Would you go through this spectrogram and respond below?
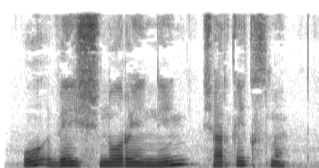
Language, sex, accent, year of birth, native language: Uzbek, male, Qashqadaryo, 2000, Uzbek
